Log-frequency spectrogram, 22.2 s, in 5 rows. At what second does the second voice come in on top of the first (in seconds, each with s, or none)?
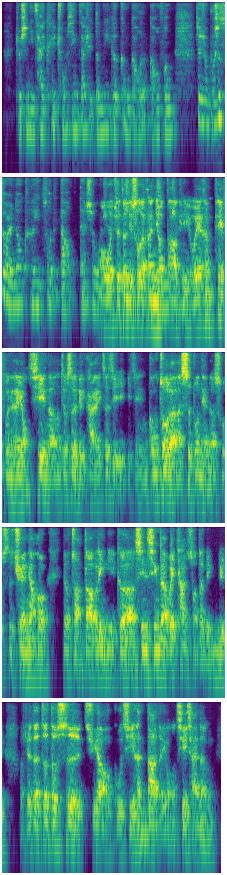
6.4 s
